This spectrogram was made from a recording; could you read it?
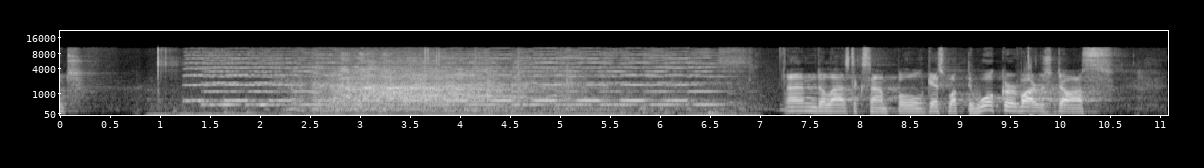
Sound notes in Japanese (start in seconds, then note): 1.0 サイレンの音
